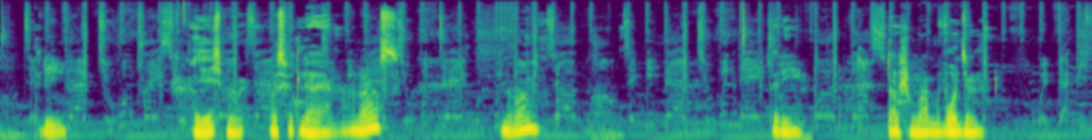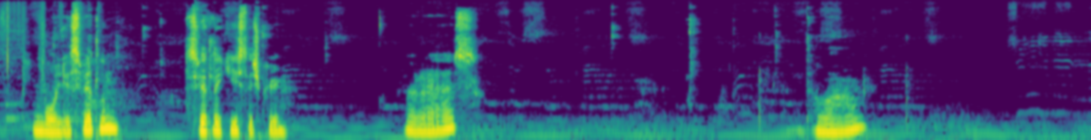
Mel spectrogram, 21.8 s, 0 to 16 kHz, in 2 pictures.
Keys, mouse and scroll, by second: 2.8-5.4 drag, 5.4 ctrl+z, 5.9-9.8 drag, 10.4 f, 12.0 click, 12.8 ctrl+z, 13.1 f, 14.1-21.8 drag.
